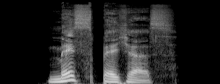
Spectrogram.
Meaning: genitive of Messbecher
- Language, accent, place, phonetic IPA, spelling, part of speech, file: German, Germany, Berlin, [ˈmɛsˌbɛçɐs], Messbechers, noun, De-Messbechers.ogg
